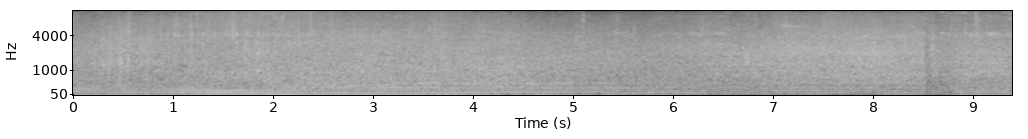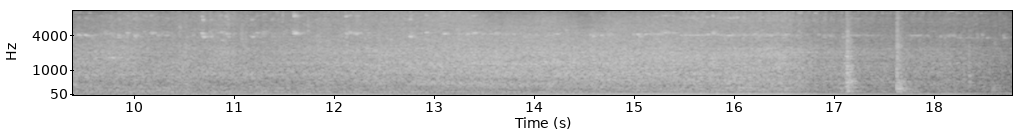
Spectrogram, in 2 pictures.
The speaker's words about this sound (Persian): برام این ماشین روشن کن. چش بابا.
